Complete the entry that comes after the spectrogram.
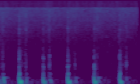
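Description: A microphone covered with a foam windscreen is tapped six times, each tap a short, dull low thump with no bright edge and almost no ring. The taps sound soft and muffled because the foam dampens them.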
